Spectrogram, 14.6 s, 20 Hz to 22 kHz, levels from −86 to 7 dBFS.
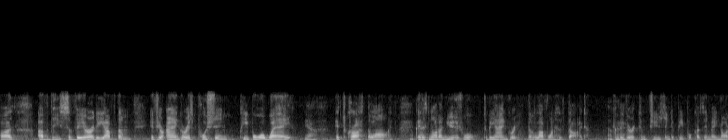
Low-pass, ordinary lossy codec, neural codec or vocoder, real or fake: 7.2 kHz; Opus, 16 kbps; vocoder, 44.1 kHz, 80 mel bands, Vocos; fake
